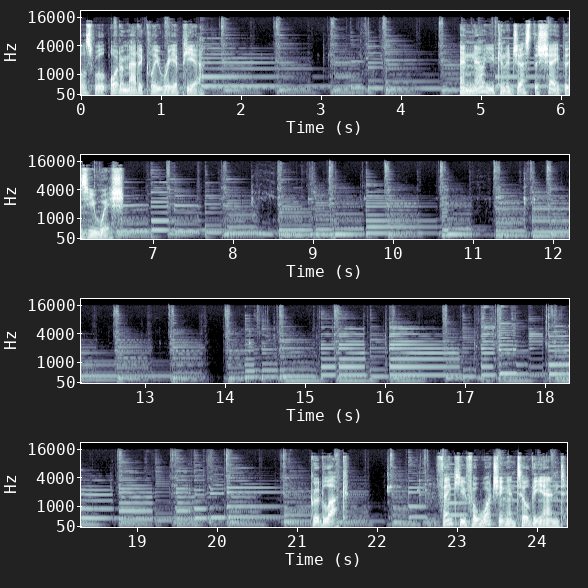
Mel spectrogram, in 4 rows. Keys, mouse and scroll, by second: 5.3 a, 11.3 click, 16.5 click, 18.1 click, 21.4 v, 22.2 space.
